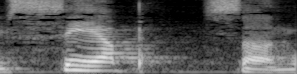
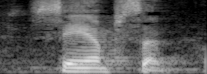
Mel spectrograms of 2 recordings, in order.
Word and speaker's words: Samson: You guys call him, how many of you pronounce this guy's name Sampson with a P in it? Samson, okay? We pronounce it with a P. Do you realize, is there any P in there? No.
